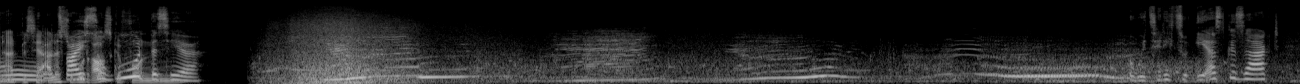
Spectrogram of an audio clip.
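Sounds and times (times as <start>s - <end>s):
speech: 0.2s - 2.1s, 11.5s - 13.0s
water noise: 2.5s - 13.0s
whale calls: 3.0s - 13.0s.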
